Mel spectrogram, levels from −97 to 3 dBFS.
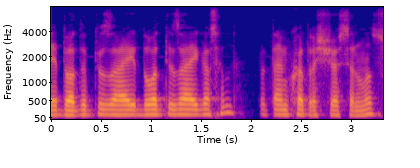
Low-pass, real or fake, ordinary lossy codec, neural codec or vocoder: none; fake; none; codec, 16 kHz, 2 kbps, FunCodec, trained on LibriTTS, 25 frames a second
